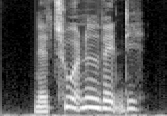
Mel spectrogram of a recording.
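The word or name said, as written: NATURNØDVENDIG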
